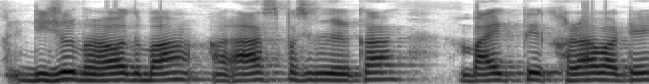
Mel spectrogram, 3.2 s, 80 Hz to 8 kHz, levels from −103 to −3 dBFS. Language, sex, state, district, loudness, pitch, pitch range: Bhojpuri, female, Uttar Pradesh, Gorakhpur, -15 LUFS, 230 Hz, 225-245 Hz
